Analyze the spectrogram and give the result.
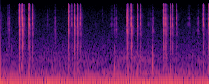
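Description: Very long, pointed acrylic nails tap and click on a solid, dark wood-grain tabletop. Quick bursts of sharp, bright clicks with almost no ring sit over a steady, low hum.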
